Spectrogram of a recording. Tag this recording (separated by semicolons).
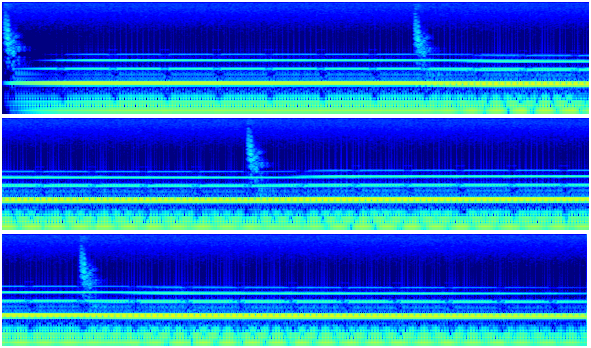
creepy; dramatic; drone; high-pitched; synth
